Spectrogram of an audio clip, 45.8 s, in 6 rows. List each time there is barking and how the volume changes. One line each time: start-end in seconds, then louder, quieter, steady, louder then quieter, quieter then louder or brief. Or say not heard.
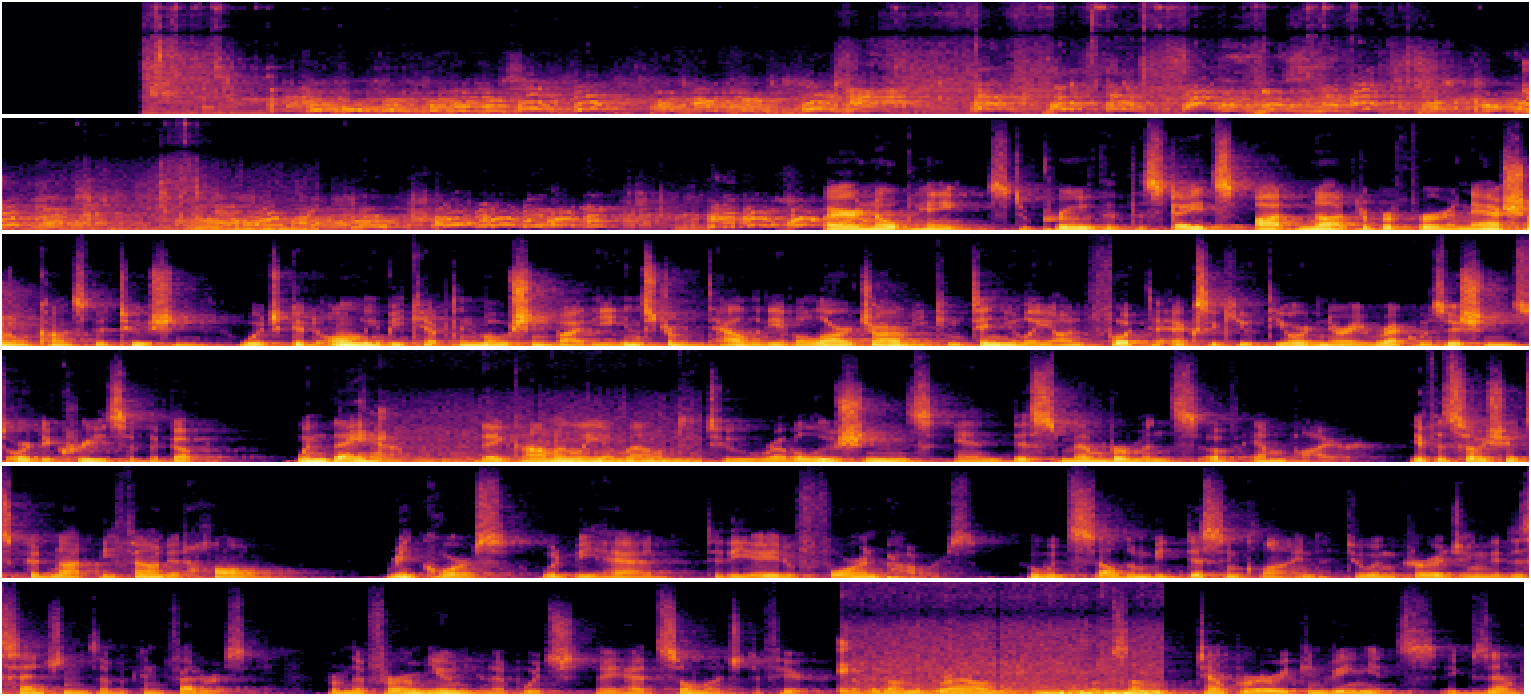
0.7-12.2 steady.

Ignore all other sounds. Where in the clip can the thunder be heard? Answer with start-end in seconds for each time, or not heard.
7.5-9.2, 24.8-26.4, 42.3-44.0.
